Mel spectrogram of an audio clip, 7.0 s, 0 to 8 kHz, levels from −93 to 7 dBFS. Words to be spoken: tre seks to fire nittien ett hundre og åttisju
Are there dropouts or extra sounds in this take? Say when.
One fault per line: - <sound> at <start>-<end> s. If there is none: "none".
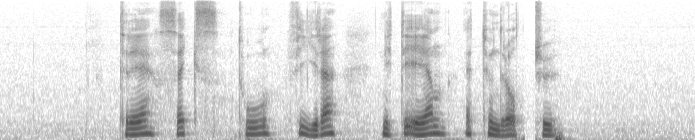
- dropout at 5.3-5.4 s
